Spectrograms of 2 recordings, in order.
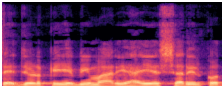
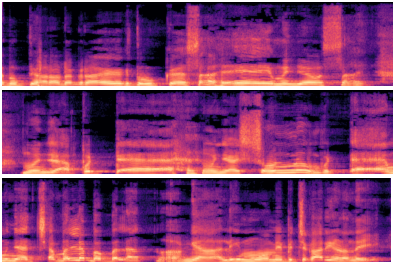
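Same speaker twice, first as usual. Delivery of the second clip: put-on baby talk; 3 semitones higher than usual. Doting parent cooing at a baby, in high baby talk.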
